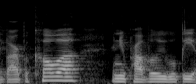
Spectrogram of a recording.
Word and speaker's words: barbacoa: just point out that in English we tend to say Barbacoa and the Spanish pronunciation is different so you would have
